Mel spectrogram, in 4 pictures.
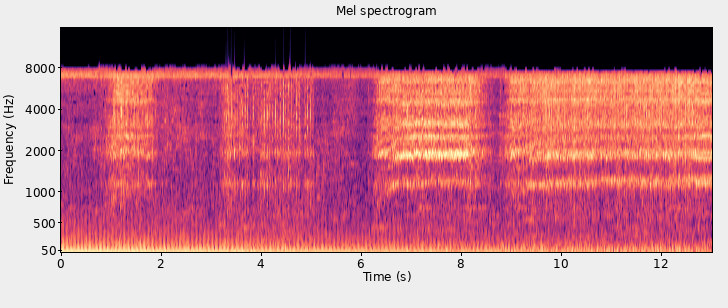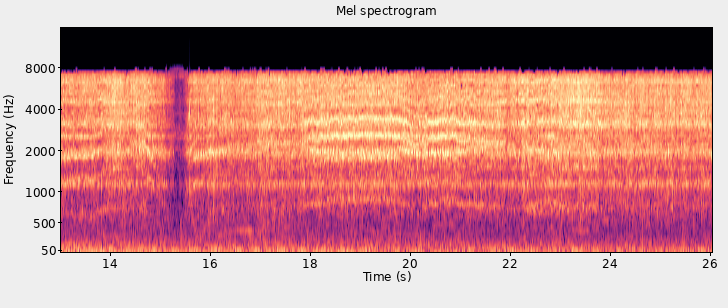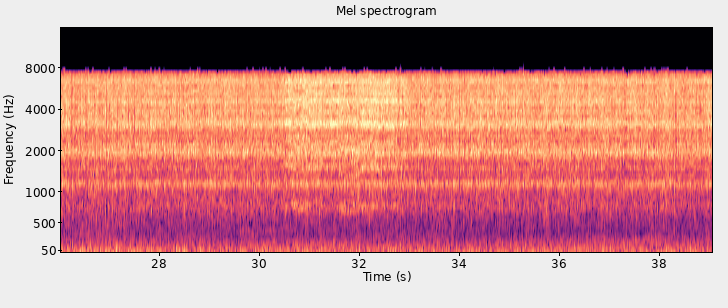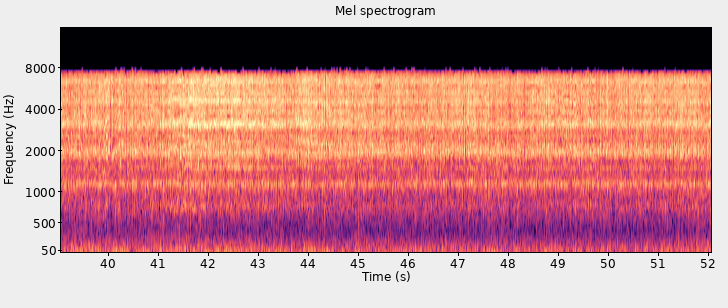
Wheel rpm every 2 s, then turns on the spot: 40, 20, 20, 110, 100, 160, 160, 110, 180, 200, 190, 200, 200, 200, 200, 200, 200, 200, 200, 200, 200, 200, 200, 200, 200, 200.
4-6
